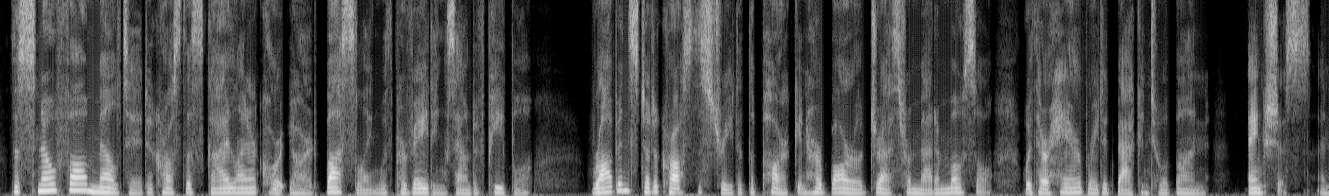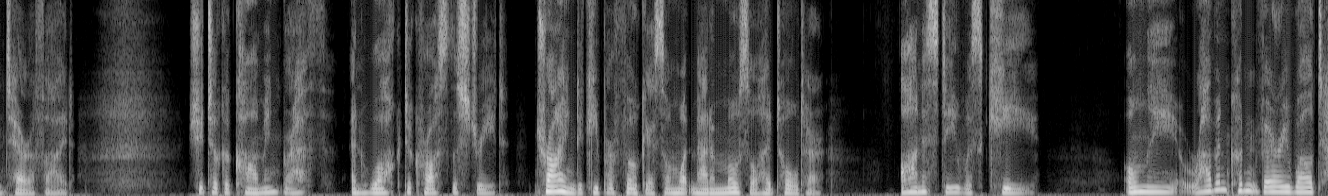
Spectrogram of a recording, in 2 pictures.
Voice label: Narration

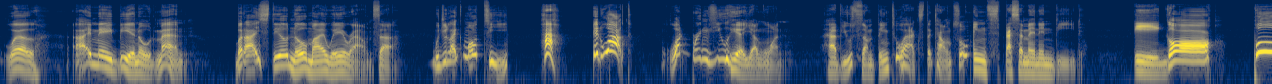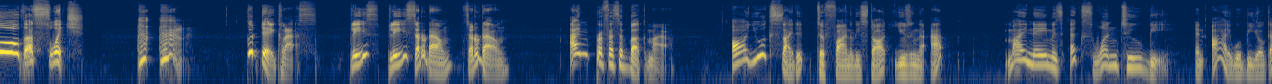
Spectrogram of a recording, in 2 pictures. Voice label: Whimsical Character

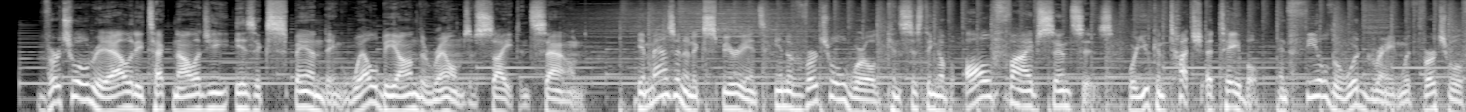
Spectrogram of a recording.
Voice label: Documentary Virtual Reality

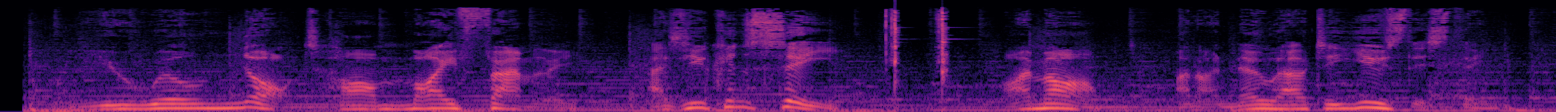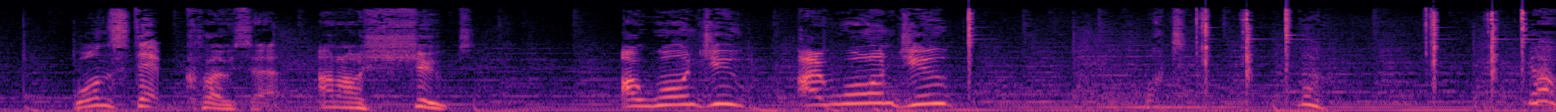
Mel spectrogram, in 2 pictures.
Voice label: Gaming Character Voices

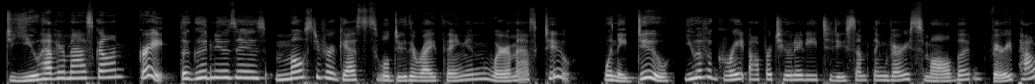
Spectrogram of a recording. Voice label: explainer

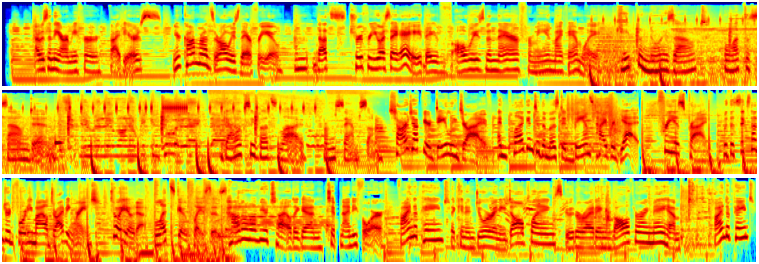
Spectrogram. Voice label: Commercial

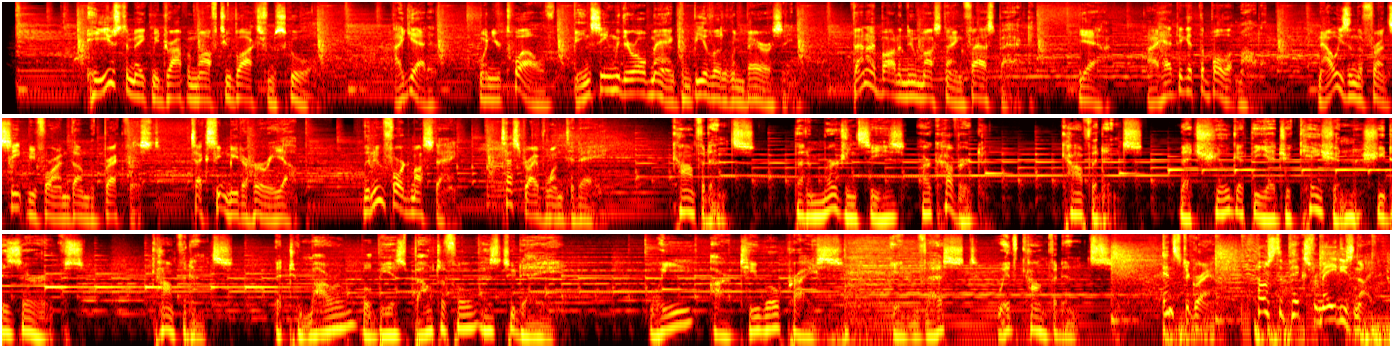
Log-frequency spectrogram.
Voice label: Commercial, Voice Over

